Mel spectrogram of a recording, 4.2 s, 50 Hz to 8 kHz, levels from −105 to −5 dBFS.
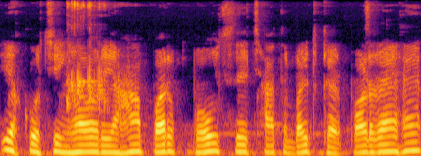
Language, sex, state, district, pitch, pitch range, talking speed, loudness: Hindi, male, Bihar, West Champaran, 135 Hz, 125-140 Hz, 170 wpm, -16 LUFS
